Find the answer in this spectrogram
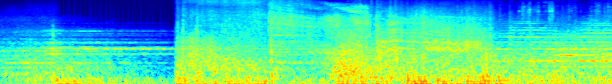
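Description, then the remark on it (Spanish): Loud, dense cinematic sound effects from the trailer for the sci-fi film Dune: deep sustained booms and rumbling with sharp crashing hits and tonal drones layered throughout, with no speech. “Bueno, el sonido de Dune, una película de la que os venimos hablando en Quinótico desde el Festival de Venecia”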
